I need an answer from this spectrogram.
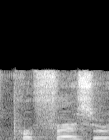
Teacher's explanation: professor so put stress in the second syllable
